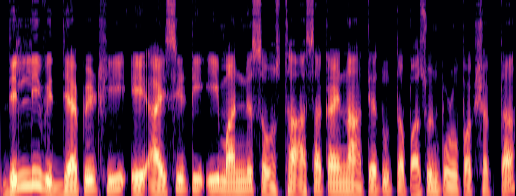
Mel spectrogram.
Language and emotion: Goan Konkani, neutral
